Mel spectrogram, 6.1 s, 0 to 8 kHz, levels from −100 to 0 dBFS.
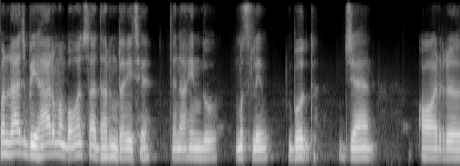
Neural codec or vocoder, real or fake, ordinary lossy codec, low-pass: codec, 16 kHz, 1 kbps, X-Codec, HuBERT features, trained on LibriSpeech; fake; none; 7.2 kHz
